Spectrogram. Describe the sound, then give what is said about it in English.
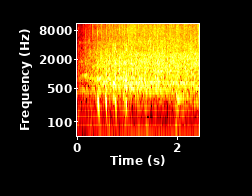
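Many hands clapping in a steady burst of crowd-like applause that carries on through the whole stretch. “Also, if you're happy and you know it, clap your hands.”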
